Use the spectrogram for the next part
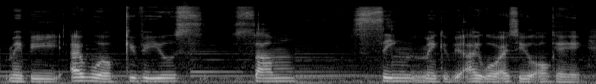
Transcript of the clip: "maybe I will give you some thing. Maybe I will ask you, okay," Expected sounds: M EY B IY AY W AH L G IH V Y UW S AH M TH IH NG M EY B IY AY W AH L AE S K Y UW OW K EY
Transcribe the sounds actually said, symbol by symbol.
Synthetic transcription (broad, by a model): M EY B IY AY W AH L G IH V Y UW S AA M S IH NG M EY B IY AY W AH L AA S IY Y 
